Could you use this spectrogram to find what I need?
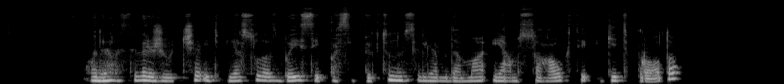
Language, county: Lithuanian, Kaunas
